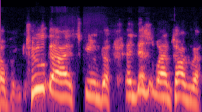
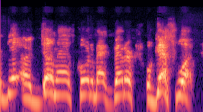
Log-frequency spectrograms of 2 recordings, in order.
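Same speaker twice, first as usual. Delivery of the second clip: usual speaking voice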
